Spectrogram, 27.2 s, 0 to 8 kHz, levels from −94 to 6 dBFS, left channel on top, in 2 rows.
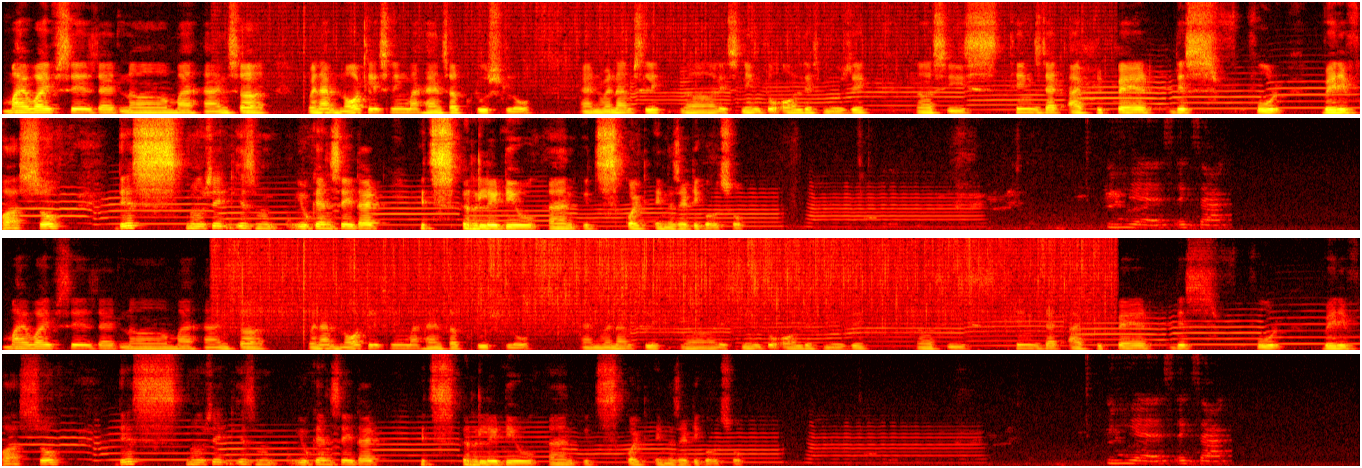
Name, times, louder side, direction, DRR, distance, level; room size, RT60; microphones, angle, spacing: voice 1, 0.0-2.7 3.1-5.3 5.8-8.7 9.1-12.2 12.5-12.8 13.2-14.5 14.8-17.4 17.8-21.0, left 8 dB, 70° left, 0.3 m, -24 dB
sound 1, 2.1-11.2, right 10 dB, 45° right, 1.4 m, -41 dB
sound 2, 6.3-23.4, left 5 dB, 35° left, 1.6 m, -41 dB
voice 2, 24.6-25.9, equal, ahead, 2.5 m, -44 dB
head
